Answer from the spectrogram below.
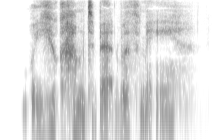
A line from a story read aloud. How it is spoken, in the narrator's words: Cass mutters, his voice trembling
